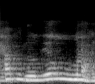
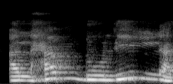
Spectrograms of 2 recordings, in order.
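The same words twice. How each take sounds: First: The L in 'llah' sounds heavy and dark. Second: The L in 'llah' sounds light and thin. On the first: The speaker calls it wrong. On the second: The speaker calls it right.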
